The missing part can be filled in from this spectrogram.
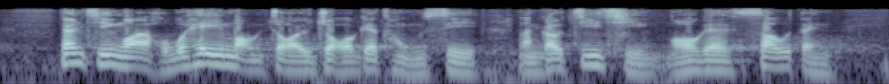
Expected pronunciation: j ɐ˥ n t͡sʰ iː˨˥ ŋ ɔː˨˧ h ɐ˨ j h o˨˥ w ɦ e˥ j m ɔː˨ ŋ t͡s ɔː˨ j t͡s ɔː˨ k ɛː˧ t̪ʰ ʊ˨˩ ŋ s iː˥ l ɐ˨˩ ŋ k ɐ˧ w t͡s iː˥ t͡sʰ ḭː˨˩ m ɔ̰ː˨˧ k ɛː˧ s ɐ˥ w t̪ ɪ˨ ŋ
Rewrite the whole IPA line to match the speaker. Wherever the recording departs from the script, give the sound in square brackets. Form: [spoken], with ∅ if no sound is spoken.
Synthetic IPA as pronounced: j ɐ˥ n t͡sʰ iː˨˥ ŋ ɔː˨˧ h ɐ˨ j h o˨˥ w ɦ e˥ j m ɔː˨ ŋ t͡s ɔː˨ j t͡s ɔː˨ k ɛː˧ t̪ʰ ʊ˨˩ ŋ s [iː˨] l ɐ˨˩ ŋ k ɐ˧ w t͡s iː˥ t͡sʰ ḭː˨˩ [ŋ] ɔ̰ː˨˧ k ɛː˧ s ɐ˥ w t̪ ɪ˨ ŋ

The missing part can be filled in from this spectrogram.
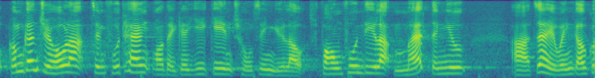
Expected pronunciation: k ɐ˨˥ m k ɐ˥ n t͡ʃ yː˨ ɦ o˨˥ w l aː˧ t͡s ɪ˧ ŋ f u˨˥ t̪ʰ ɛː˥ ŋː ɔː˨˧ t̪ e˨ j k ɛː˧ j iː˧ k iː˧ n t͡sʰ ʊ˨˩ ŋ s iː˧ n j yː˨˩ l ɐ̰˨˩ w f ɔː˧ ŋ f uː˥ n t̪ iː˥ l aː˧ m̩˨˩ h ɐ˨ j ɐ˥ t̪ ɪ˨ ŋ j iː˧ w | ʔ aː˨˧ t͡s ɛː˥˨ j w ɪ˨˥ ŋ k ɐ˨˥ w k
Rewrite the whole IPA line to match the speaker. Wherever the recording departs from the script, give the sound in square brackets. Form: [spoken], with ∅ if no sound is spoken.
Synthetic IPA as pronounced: k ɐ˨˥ m k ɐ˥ n t͡ʃ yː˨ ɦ o˨˥ w l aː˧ t͡s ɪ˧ ŋ f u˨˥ t̪ʰ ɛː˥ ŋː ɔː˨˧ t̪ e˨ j k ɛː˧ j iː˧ k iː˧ n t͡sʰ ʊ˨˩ ŋ s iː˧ n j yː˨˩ l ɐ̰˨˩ w f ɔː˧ ŋ f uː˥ n t̪ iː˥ l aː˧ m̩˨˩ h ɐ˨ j ɐ˥ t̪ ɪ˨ ŋ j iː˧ w | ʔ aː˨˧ t͡s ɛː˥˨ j w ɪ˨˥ ŋ k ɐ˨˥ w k

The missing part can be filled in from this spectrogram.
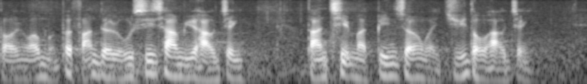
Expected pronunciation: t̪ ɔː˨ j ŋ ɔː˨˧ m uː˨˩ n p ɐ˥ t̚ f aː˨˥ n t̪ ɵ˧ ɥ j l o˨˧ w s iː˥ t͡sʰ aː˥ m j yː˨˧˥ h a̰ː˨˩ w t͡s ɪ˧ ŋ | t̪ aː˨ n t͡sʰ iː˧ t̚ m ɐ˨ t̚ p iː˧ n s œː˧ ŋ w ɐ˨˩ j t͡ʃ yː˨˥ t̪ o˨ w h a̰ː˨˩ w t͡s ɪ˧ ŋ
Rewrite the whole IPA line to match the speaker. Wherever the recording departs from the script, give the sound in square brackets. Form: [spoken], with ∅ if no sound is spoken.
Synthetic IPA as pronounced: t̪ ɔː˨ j ŋ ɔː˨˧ m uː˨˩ n p ɐ˥ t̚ f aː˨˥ n t̪ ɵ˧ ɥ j l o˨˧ w s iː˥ t͡sʰ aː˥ m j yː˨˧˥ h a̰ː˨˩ w t͡s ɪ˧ ŋ | t̪ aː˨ n t͡sʰ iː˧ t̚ m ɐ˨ t̚ p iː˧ n s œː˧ ŋ w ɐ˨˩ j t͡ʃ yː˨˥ t̪ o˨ w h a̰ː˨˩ w t͡s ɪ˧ ŋ

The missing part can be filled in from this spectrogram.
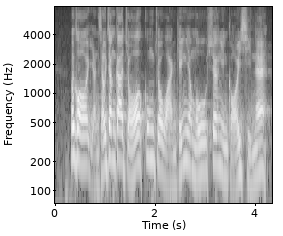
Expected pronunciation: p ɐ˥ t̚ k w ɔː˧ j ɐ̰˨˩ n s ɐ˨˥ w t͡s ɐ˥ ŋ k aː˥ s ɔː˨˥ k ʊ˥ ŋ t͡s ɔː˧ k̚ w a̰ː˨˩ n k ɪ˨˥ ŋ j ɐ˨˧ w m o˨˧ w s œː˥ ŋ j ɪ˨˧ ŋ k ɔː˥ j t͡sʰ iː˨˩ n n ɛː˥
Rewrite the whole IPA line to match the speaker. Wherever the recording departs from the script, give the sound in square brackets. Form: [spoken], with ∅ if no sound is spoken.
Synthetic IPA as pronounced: p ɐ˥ t̚ k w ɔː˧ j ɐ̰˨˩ n s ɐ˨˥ w t͡s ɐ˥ ŋ k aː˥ [t͡s] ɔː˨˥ k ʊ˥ ŋ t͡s ɔː˧ k̚ w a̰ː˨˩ n k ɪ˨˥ ŋ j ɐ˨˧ w m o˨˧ w s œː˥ ŋ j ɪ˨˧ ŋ k [ɔː˨˥] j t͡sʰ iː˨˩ n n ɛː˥

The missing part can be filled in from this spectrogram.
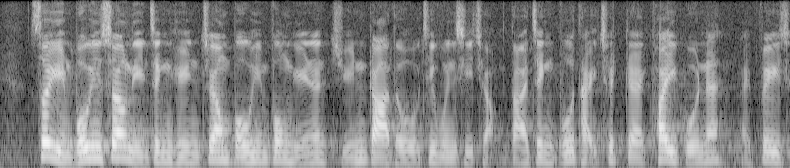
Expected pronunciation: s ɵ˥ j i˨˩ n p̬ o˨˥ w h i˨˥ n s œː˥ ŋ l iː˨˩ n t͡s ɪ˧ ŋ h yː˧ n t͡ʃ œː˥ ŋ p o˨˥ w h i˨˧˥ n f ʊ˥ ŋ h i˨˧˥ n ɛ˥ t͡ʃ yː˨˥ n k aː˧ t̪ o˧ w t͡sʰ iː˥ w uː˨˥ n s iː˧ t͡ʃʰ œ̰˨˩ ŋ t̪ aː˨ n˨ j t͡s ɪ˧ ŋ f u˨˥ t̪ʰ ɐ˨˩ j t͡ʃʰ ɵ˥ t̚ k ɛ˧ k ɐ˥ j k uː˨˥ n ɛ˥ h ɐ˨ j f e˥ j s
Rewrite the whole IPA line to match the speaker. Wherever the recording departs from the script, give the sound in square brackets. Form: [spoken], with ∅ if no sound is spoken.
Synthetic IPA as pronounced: s ɵ˥ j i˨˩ n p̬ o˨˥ w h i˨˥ n s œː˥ ŋ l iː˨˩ n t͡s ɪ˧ ŋ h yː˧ n t͡ʃ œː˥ ŋ p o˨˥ w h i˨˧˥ n f ʊ˥ ŋ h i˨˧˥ n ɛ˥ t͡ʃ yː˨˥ n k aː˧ t̪ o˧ w [t͡s] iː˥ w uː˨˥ n s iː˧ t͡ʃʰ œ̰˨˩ ŋ t̪ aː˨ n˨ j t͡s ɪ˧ ŋ f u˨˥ t̪ʰ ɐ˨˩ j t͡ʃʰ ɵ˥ t̚ k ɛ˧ [kʰ] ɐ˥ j k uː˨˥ n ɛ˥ h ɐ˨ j f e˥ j s

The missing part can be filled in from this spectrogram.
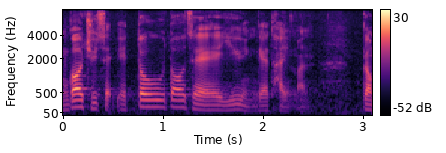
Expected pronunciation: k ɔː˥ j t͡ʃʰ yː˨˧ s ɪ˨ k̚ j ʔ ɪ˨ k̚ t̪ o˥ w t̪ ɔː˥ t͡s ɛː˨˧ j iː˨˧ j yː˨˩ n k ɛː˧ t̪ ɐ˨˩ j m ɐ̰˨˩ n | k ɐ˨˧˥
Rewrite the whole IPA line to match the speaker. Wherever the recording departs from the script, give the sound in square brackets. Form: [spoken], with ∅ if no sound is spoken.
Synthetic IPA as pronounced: k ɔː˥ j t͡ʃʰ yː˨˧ [t͡s] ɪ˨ k̚ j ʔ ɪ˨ k̚ t̪ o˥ w t̪ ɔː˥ t͡s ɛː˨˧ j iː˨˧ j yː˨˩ n k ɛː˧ [t̪ʰ] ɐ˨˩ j m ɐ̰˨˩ n | k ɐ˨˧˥

